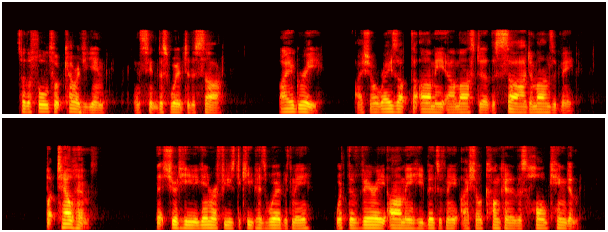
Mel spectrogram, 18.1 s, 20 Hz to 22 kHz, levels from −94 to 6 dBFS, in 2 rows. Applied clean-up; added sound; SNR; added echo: neural mask model DeepFilterNet 3.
